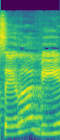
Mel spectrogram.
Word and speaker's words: C'est la vie: Pronounced C'est la vie in French, it means this is the life.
